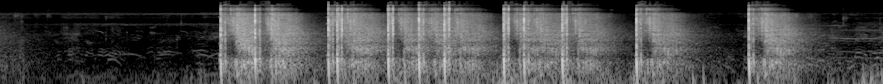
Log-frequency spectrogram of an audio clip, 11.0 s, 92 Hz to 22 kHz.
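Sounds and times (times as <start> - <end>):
echoing gunshots: 2.7 - 10.4.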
